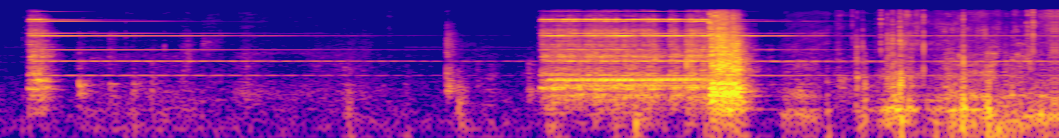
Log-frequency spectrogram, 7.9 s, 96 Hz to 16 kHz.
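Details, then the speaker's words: Telephone on a PBX, rung by dialling 101: two clear bursts of bright metallic bell ringing with quiet decay between; normal telephone ringing. "Now I'll ring this one. It won't ring in a double ring. I don't know if I'll be able to do a double ring either."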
